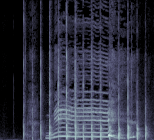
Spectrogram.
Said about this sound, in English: Guess who won gold key? Me? Oh my god! I forgot for a second. Woo! I'm clapping for myself.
